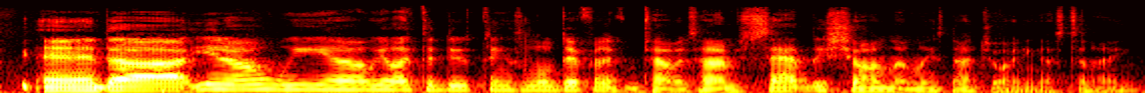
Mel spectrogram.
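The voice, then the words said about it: Slight put-on accent that wavers. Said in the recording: “You can definitely tell with the slight accent and the... Yeah, the accent kind of wavered. I'm horrible at maintaining accents. ... you can start off strong, but you end weak.”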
